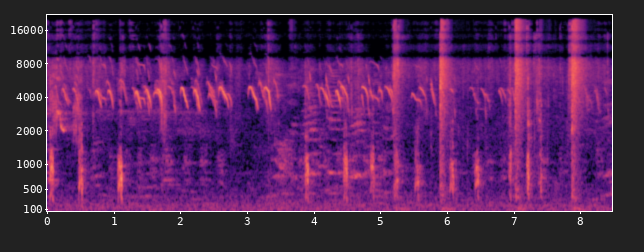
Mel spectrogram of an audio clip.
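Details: Baby chicks give rapid, bright, downward-slurred peeps, many in quick succession early on, then sparser later, with sharp knocking clicks between them and a low background hum.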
